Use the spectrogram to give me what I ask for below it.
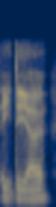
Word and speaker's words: Edo: And then the last one was Twilight of Edo Japan. I don't know if I'm saying that right again. That's Edo.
